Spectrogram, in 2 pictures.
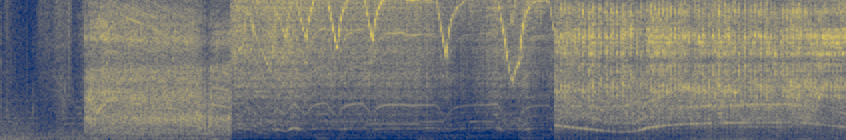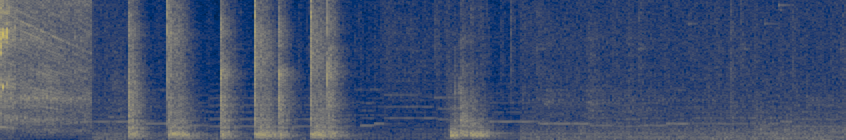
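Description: Electric drill boring into a snapped steel bolt, making the pilot hole for a screw extractor. For several seconds the drill runs under load with high whines that glide up and down, and a lower whine that dips in pitch and recovers. Then come several short bursts of the drill near the end.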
